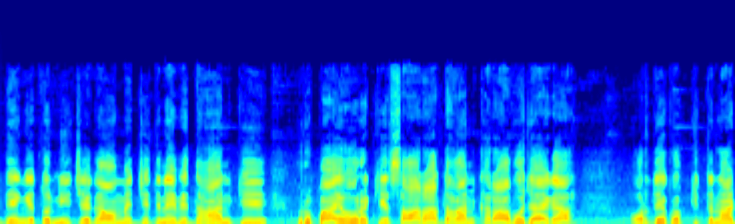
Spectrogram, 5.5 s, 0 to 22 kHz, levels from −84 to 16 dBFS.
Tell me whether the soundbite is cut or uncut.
uncut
